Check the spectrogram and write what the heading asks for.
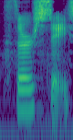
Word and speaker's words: Thursday: Thursday 是星期四，记得这个 th 的发音是这个 th 加上 ur 这个卷舌音，Thursday of November 哦，那讲到这个星期的话，我们还要学这个月份呢、哦。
